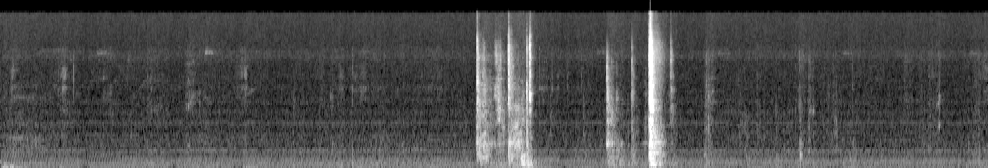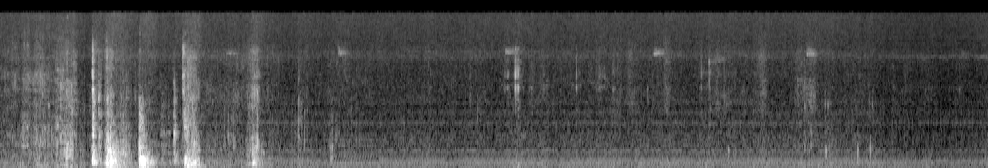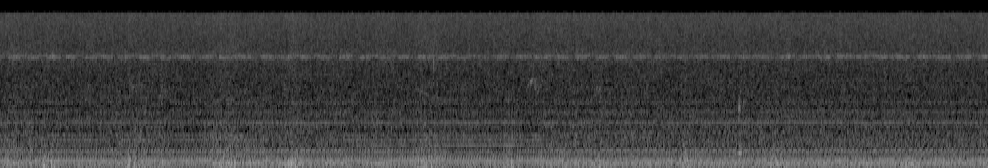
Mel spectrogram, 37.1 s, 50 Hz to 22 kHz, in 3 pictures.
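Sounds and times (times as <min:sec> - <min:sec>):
gear clattering in truck bed: 0:06.0 - 0:06.7, 0:07.6 - 0:08.4, 0:12.9 - 0:14.9.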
